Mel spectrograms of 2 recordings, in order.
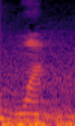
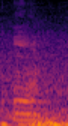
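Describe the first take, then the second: First: It is said like the number 'won'. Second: It is said like the word 'on'. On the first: The speaker calls it wrong. "we will not pronounce it as one" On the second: The speaker calls it right. "we will pronounce it as on"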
